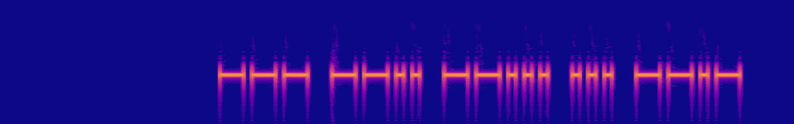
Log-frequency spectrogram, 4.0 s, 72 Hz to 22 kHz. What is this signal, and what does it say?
Morse code, heard as a keyed tone, about 30 wpm, 700 Hz. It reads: OZ7SQ
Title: DXCC-100 Call Signs - 5 Characters - 30wpm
